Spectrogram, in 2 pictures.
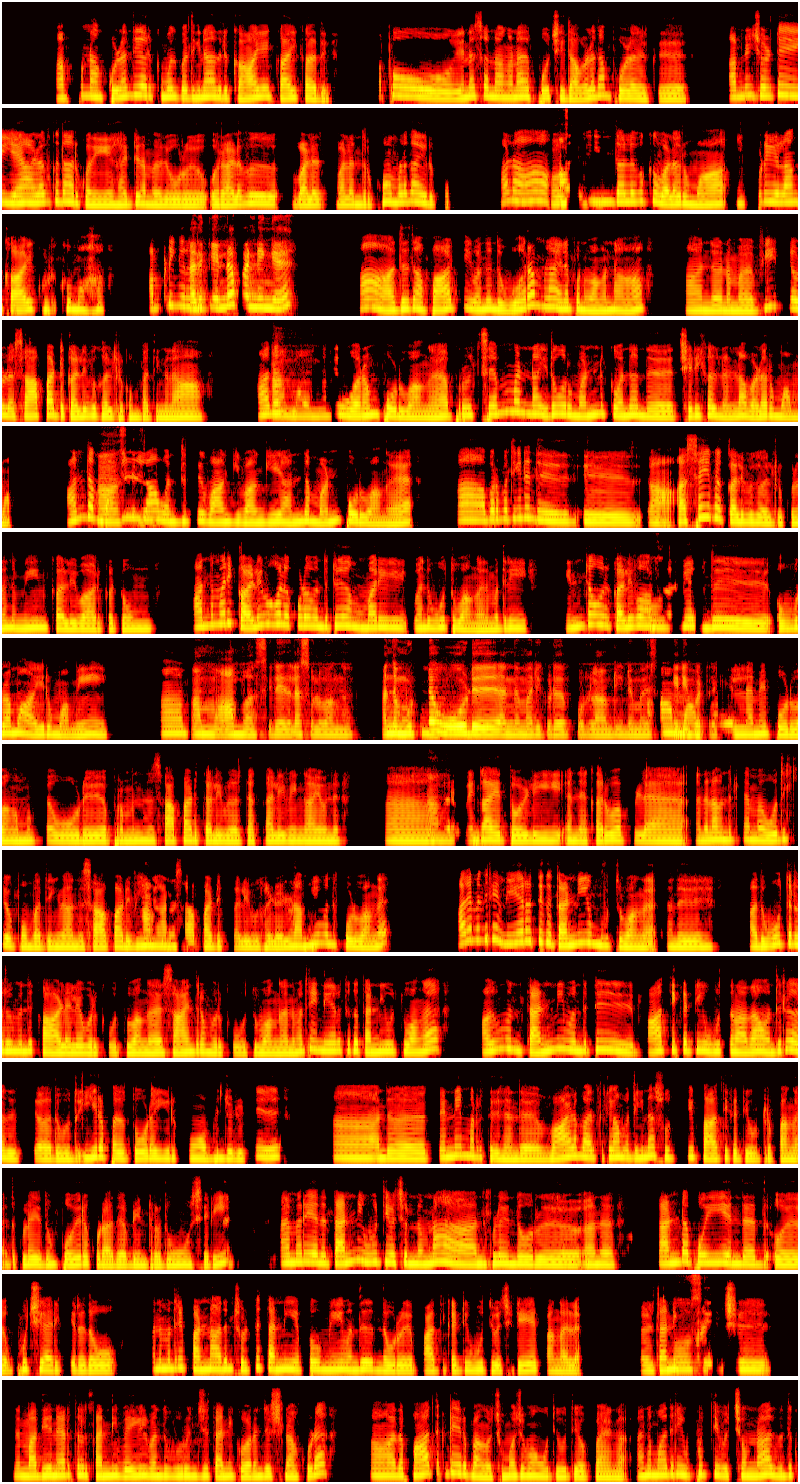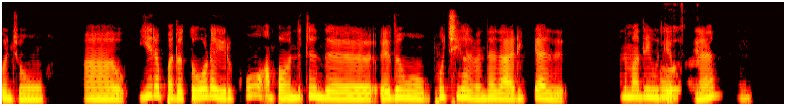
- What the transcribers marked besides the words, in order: in English: "ஹைட்டு"; chuckle; other noise; other background noise; "கழிவுகள்" said as "தழிவுக"
- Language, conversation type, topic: Tamil, podcast, குடும்பத்தில் பசுமை பழக்கங்களை எப்படித் தொடங்கலாம்?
